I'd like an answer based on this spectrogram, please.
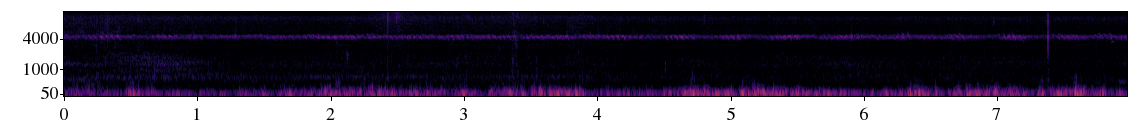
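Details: Crickets among scarlet poppies in Crimea, giving a steady, high, unbroken trill that runs through the whole stretch, set against a heavy low rumble of wind.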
